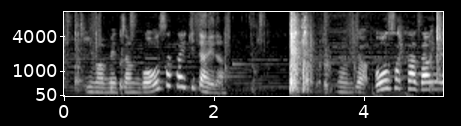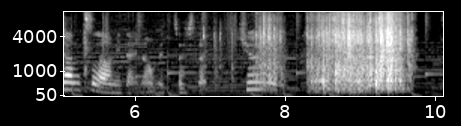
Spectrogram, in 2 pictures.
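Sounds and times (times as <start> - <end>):
speech: 0.3 - 2.7, 3.4 - 8.4
ice cubes clattering and clinking into a glass: 7.7 - 9.8.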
